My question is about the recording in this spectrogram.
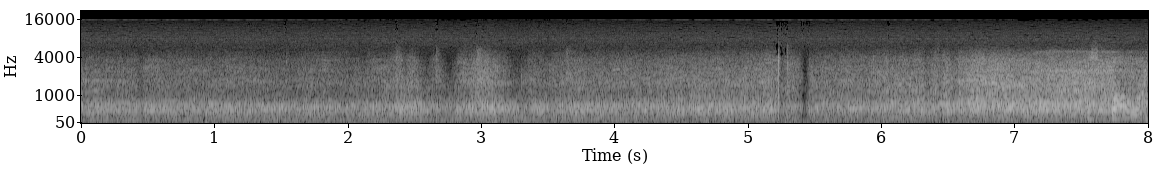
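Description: Ballpark crowd murmuring steadily, with a single sharp crack of a bat on the ball about five seconds in, after which the crowd noise swells as the ball is fouled up into the stands.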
